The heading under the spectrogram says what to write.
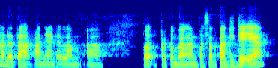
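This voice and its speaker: A man with a Javanese accent. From Java, Indonesia. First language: Javanese (speaking Indonesian). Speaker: university lecturer. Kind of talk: lecture. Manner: code-switching Indonesian and English.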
